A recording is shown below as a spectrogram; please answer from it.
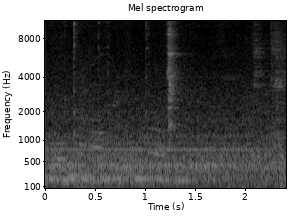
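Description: Dining-room background: faint murmur of voices with a couple of light clicks of tableware.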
